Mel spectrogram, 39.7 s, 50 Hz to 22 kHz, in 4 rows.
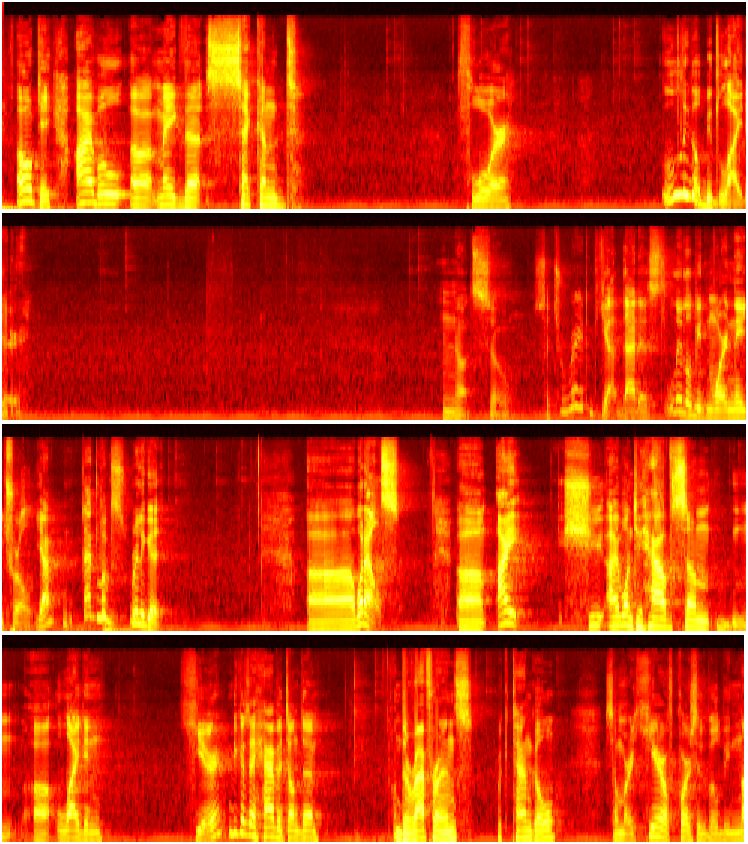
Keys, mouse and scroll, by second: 0.4 click, 0.5 click, 1.9 middle click, 2.1 middle click, 3.0 scroll down 1, 3.3 middle click, 3.5 middle click, 3.8-4.4 scroll up 1, 5.0 click, 5.1 click, 6.2 click, 6.3 click, 6.8 click, 6.9 click, 7.7-8.1 scroll up 1, 8.1 click, 8.1 click, 8.2 click, 8.3 double click, 10.0 click, 10.1 click, 11.1 click, 15.3 click, 15.4 click, 21.6 click, 21.7 click, 22.0 click, 22.0 click, 22.6 click, 26.6 alt+middle click, 27.2 alt+я, 27.3 click, 27.8 alt+middle click, 28.7 click, 28.8 click, 29.4 click, 29.6 click, 29.8 alt+middle click, 30.5-30.8 scroll up 1, 31.2 middle click, 33.7 click, 34.4 Escape, 35.4 click, 35.5 click, 36.0 click, 36.1 click, 37.1 click, 38.9 middle click, 39.1 middle click, 39.3 alt+middle click.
